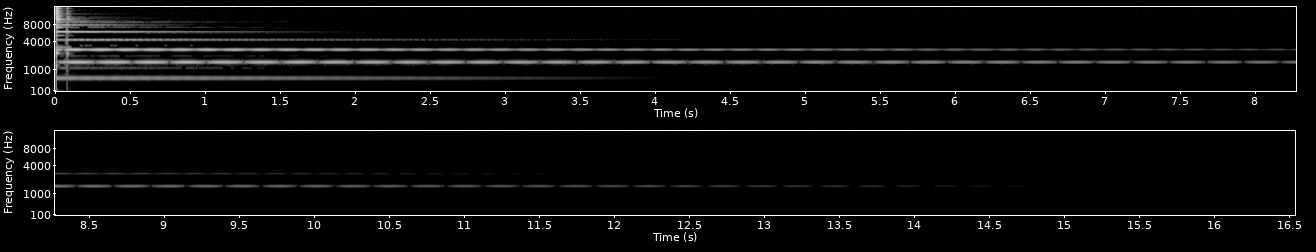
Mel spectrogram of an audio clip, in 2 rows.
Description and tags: Singing Bowl 23042017 01 [RAW]
Raw and dirty singing bowl sample recorded using a Zoom H5 recorder with it's XY capsule.
Cut in ocenaudio.
Enjoy!
bowl, metallic, metal, singing-bowl, tibetan-singing-bowl, bell, hit, recording, percussion, raw, meditation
